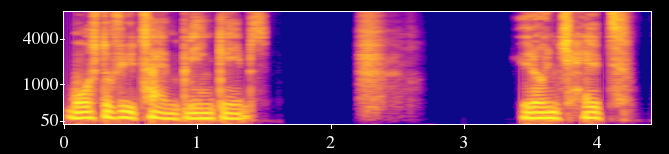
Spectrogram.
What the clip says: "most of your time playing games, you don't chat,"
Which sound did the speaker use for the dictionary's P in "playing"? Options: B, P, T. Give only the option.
B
